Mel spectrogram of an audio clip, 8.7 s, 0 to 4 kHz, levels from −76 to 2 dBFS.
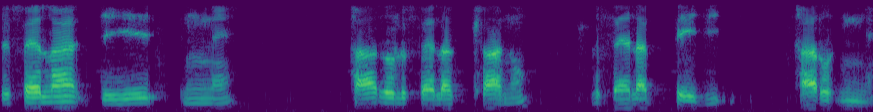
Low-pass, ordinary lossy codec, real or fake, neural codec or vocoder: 3.6 kHz; none; fake; codec, 44.1 kHz, 7.8 kbps, Pupu-Codec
